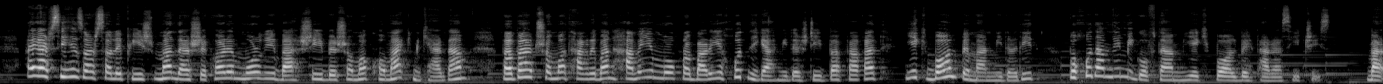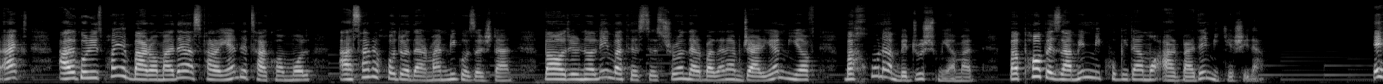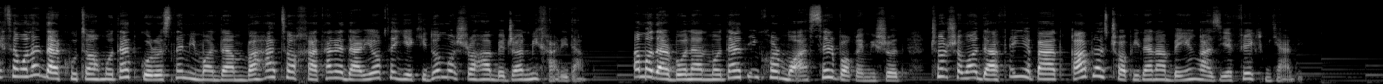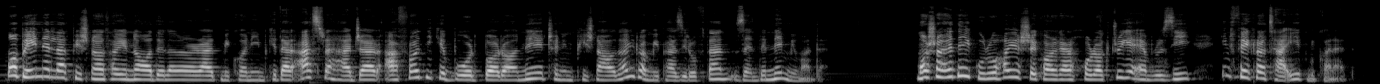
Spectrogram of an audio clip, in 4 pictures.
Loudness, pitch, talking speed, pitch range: -22 LUFS, 235 Hz, 170 wpm, 210-290 Hz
